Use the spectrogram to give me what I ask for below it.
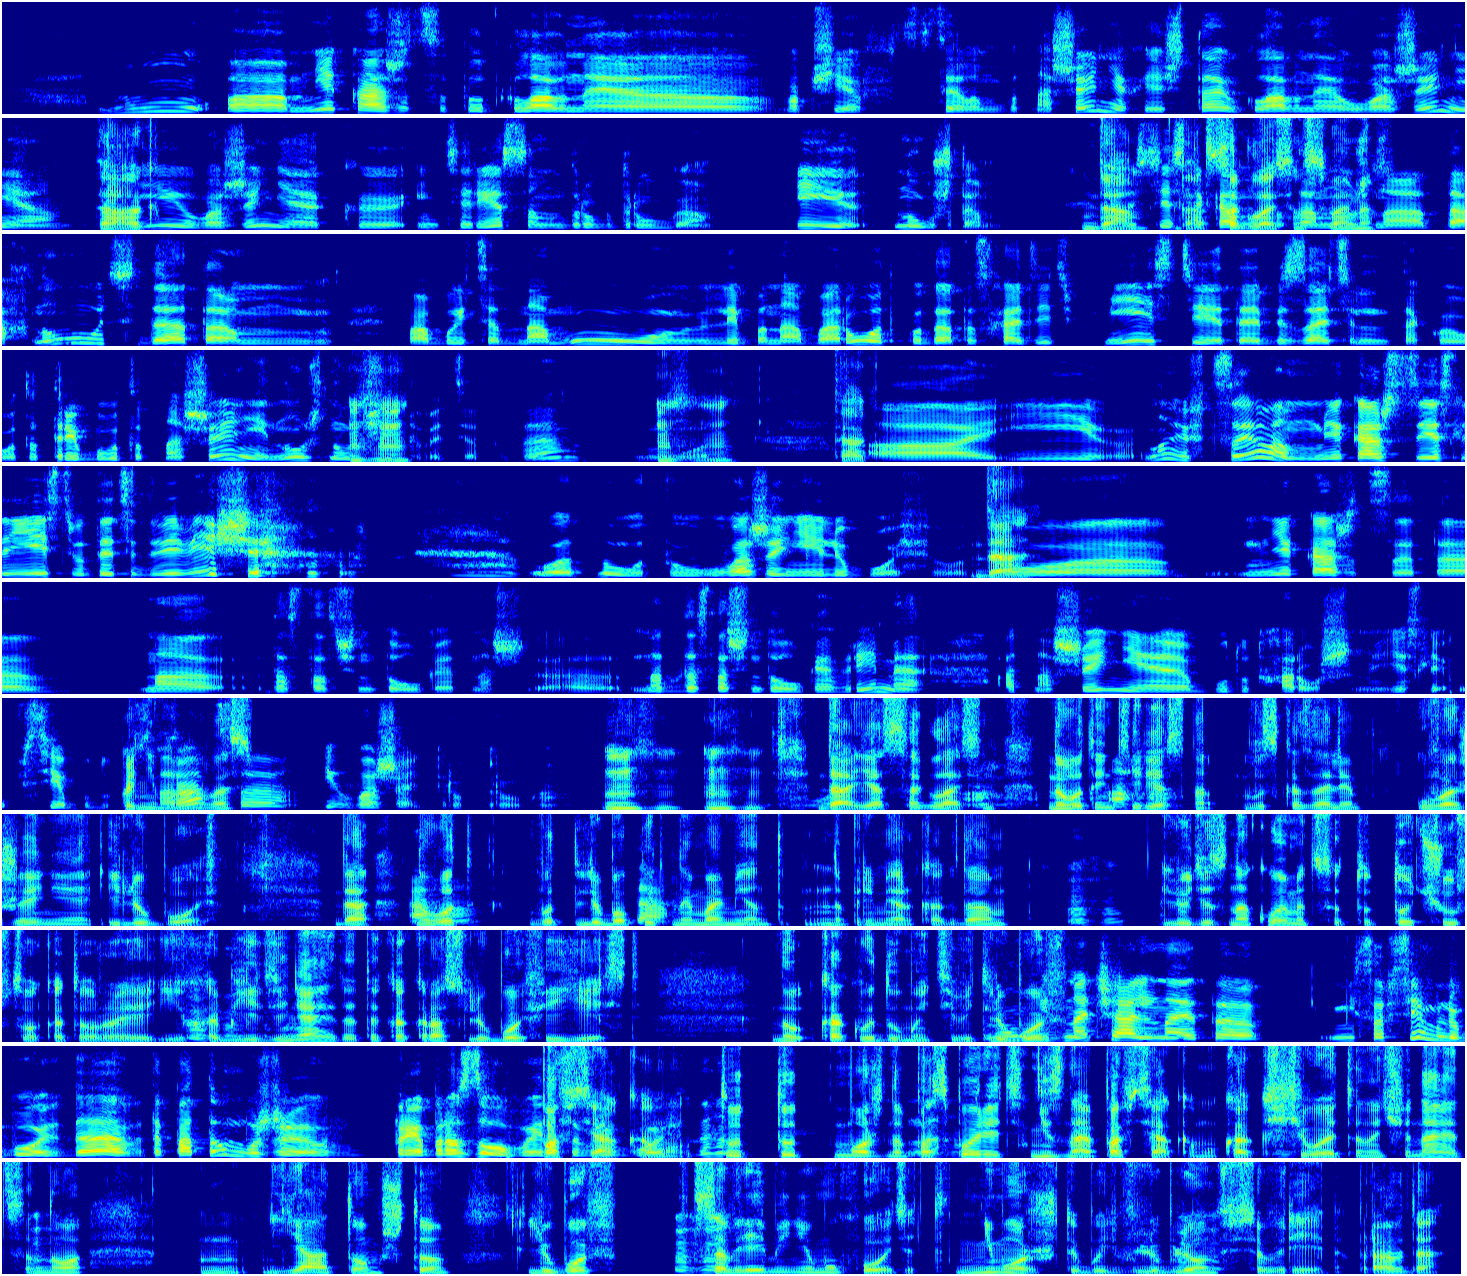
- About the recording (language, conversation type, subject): Russian, unstructured, Как сохранить интерес друг к другу со временем?
- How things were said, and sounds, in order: tapping; laugh; other animal sound; other background noise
